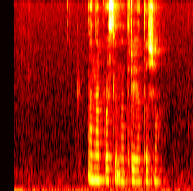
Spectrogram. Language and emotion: Russian, neutral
